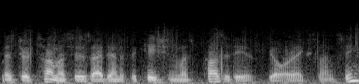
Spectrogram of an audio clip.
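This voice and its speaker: An actor playing a genial, wry doctor investigating a case in an old-time radio drama, casual and teasing. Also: male voice, very deep voice, sing-song, vocal fry, heavily acted. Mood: firm, polite. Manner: casual, teasing, unhurried hesitations. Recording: tinny, noisy vintage radio recording.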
